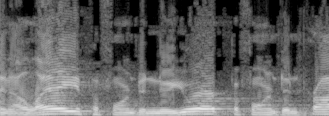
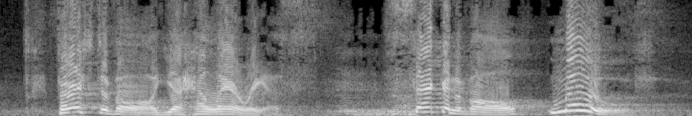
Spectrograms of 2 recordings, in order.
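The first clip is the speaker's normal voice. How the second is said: put-on Brooklyn accent, swooping and animated; 3 semitones higher than usual. Retelling what an actress and comedian said to the speaker after a show: Brooklyn accent. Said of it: "in her Brooklyn accent said".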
